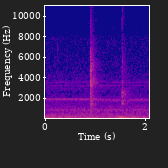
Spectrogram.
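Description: Near silence, with two faint light taps, about a second and a second and a half in, from paper card pieces being pressed and handled on a tabletop.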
